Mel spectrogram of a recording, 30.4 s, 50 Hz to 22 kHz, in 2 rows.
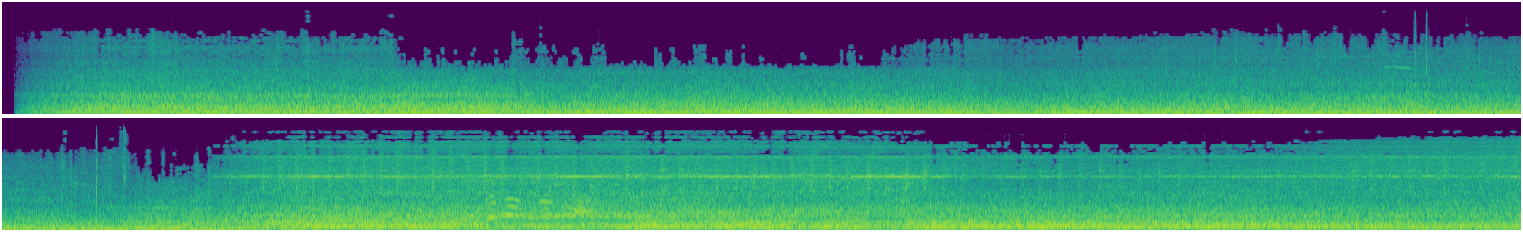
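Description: Cabin noise inside an Airbus A320-family jet airliner: a steady low rumble of engines and airflow. About seventeen seconds in, the engines get louder, with a high steady whine, as the plane rolls along the runway after landing.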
